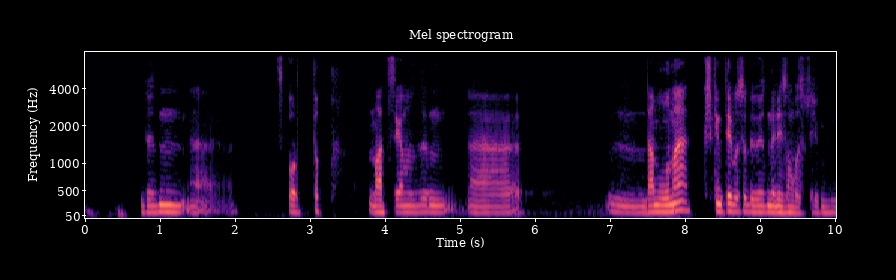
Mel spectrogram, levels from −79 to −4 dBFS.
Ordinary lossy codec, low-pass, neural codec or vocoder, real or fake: Opus, 64 kbps; 7.2 kHz; codec, 16 kHz, 2 kbps, X-Codec, HuBERT features, trained on general audio; fake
